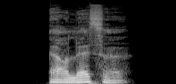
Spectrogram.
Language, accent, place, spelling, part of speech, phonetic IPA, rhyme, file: German, Germany, Berlin, Erlässe, noun, [ɛɐ̯ˈlɛsə], -ɛsə, De-Erlässe.ogg
- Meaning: nominative/accusative/genitive plural of Erlass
